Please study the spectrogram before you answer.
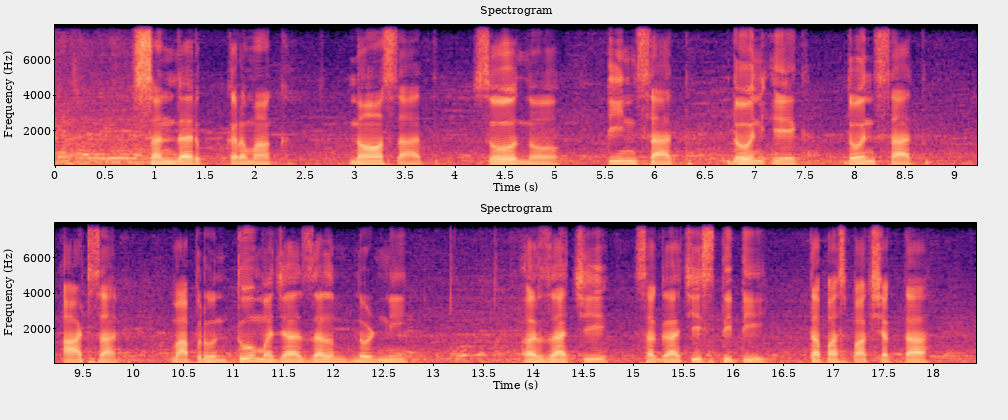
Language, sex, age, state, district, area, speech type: Goan Konkani, male, 18-30, Goa, Salcete, rural, read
